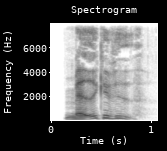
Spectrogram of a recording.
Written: maddikehvid

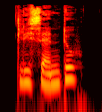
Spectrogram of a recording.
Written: glissando

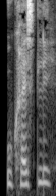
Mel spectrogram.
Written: ukristelig

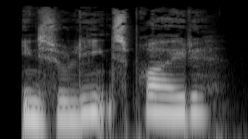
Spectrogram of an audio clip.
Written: insulinsprøjte

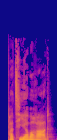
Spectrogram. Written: partiapparat

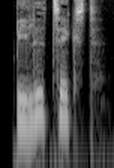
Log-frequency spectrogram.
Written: billedtekst

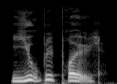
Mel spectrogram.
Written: jubelbrøl

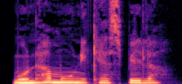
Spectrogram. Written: mundharmonikaspiller

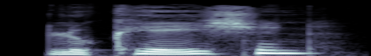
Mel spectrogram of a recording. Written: location

